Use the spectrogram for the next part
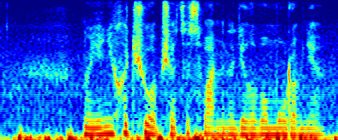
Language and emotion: Russian, neutral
